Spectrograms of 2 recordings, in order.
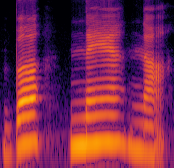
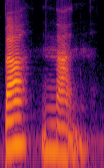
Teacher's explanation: En français, chaque syllabe reçoit la même énergie et donc chaque A est identique.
